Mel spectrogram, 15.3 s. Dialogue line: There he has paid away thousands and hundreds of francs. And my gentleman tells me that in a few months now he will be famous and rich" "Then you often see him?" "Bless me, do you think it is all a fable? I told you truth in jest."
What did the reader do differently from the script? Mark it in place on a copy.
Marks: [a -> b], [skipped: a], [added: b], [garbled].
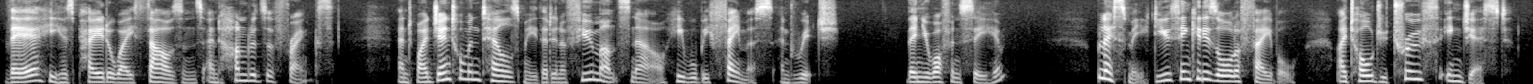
There he has paid away thousands and hundreds of francs. And my gentleman tells me that in a few months now he will be famous and rich" "Then you often see him?" "Bless me, do you think it is all a fable? I told you truth in jest."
